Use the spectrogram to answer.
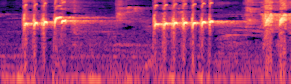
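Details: Greater green leafbird singing a soft, melodious tutor song. Two phrases of clear sustained whistles are each introduced by quick stuttering chirps, and the clip ends with a loud, busy flurry of notes.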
